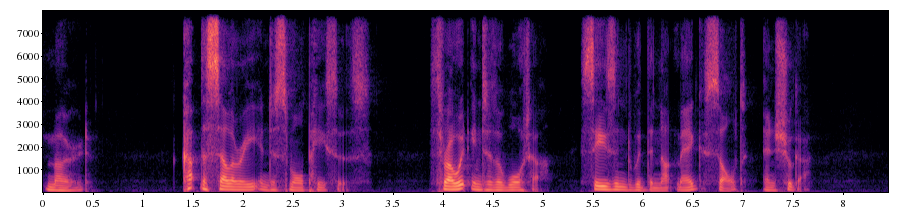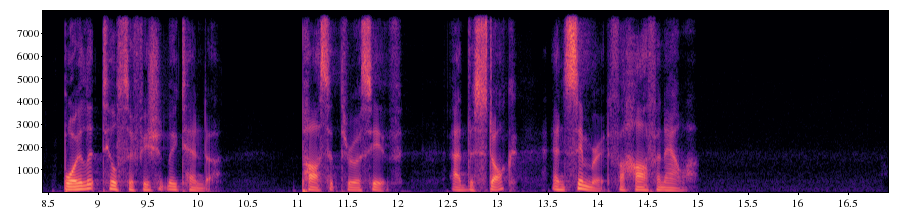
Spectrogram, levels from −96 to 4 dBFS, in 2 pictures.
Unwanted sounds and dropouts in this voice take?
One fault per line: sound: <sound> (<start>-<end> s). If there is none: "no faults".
no faults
